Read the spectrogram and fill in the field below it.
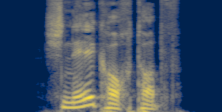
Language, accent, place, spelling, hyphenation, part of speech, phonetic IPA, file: German, Germany, Berlin, Schnellkochtopf, Schnell‧koch‧topf, noun, [ˈʃnɛlkɔχˌtɔpf], De-Schnellkochtopf.ogg
- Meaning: pressure cooker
